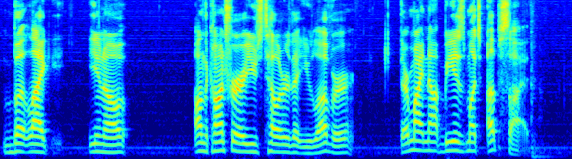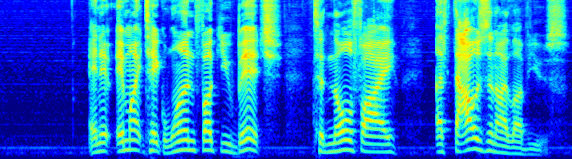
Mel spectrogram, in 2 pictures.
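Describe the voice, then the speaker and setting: A man's voice: on the high side, unhurried, long pauses, fairly bright tone, smooth, no echo. A man streaming to his chat, rambling and self-reflective in casual motivational talk, full of fillers and frequent swearing.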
